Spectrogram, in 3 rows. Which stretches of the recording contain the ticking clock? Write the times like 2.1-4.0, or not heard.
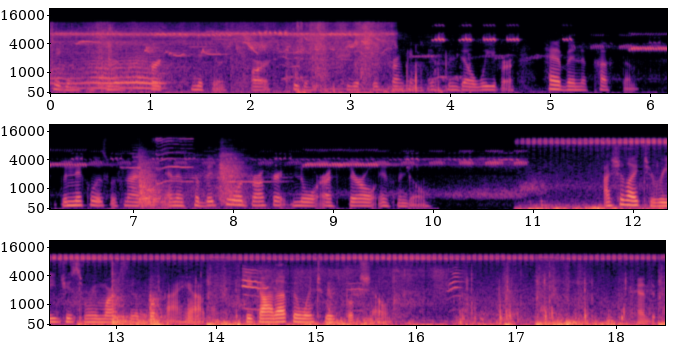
not heard.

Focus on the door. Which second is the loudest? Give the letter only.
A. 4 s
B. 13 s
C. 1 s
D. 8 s
B.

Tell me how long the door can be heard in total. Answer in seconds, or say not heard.
3 s.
